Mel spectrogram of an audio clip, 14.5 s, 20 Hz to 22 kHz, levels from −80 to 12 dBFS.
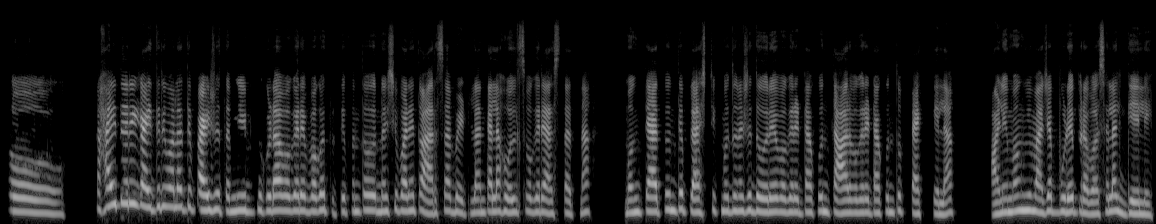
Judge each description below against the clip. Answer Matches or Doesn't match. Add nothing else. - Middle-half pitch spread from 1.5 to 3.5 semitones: Matches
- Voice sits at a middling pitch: Doesn't match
